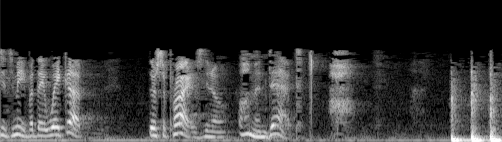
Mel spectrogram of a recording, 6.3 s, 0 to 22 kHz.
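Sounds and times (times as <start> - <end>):
speech: 0.0 - 1.2, 1.8 - 4.3
man knocking firmly on a door: 5.6 - 6.2.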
